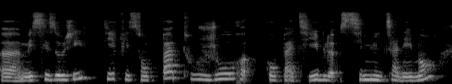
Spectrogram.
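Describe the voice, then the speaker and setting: This woman has a Parisian accent. She speaks at a medium pitch with ordinary pitch variation. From France, Paris. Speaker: webinar presenter on corporate social responsibility. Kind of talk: lecture. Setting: video call. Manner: hesitant, many fillers.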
